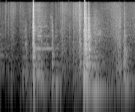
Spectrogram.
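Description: Two sharp clicks, under a second apart, from a circuit breaker being worked by hand in a steel breaker panel, with handling noise from the panel between them.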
